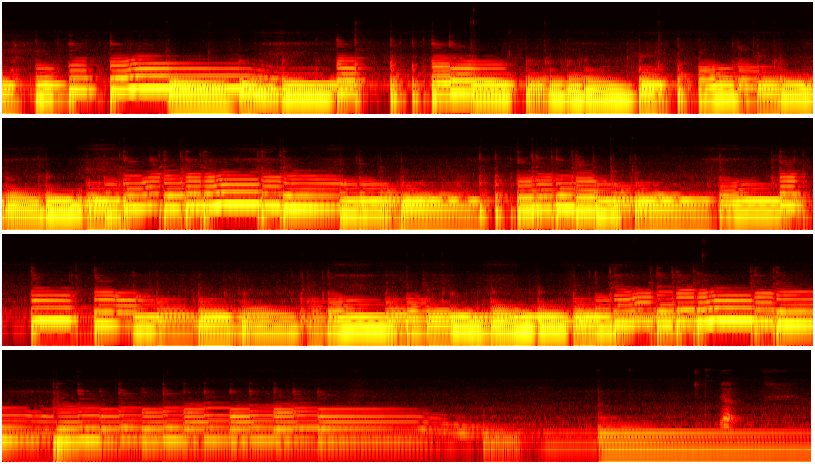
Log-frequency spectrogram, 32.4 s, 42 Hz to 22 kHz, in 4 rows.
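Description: SX Ursa 3 fretless electric bass with PJ pickups, played fingerstyle through an amp with both pickups on, the bridge pickup favoured and the tone rolled about halfway. It plays a continuous groove with frequent sliding glides between notes, ending on a held note that fades and slides down.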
